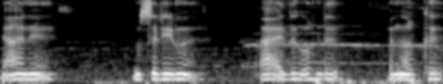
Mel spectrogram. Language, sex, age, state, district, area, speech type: Malayalam, female, 60+, Kerala, Malappuram, rural, spontaneous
